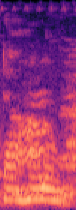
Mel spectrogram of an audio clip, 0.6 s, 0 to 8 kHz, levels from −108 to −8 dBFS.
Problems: constant background noise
